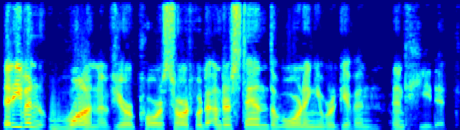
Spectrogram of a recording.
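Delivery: polite scorn; urbane. A narrator's reading. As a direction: urbane chairman scolding his captive. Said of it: "Stolz continued urbanely".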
